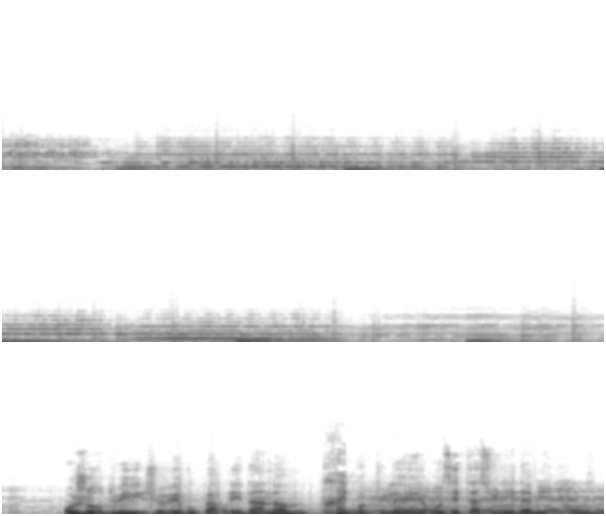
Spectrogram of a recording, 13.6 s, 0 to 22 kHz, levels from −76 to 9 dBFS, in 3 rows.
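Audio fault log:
Nothing stood out as a fault on listening to this clip.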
